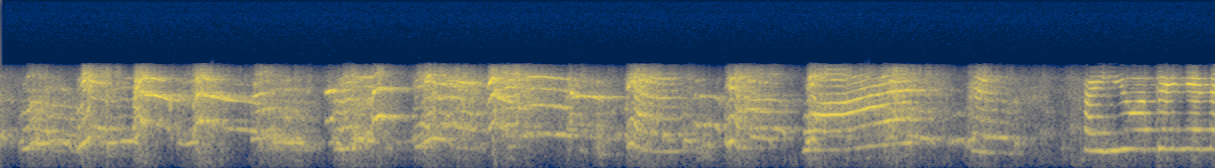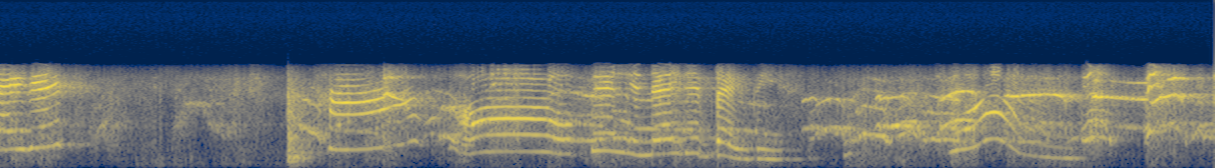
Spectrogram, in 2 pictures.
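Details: German Shepherd puppies from Bella and Blitz, upset at being locked in the whelping bed while their room is cleaned, cry together indoors: overlapping high whines and yelps, rising and falling, almost continuous with one short lull.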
